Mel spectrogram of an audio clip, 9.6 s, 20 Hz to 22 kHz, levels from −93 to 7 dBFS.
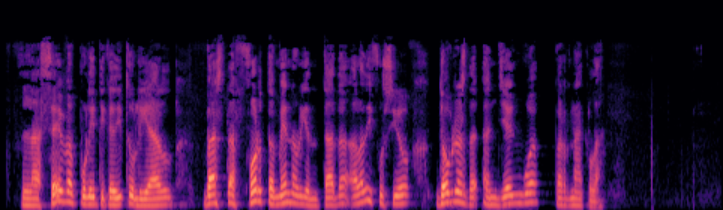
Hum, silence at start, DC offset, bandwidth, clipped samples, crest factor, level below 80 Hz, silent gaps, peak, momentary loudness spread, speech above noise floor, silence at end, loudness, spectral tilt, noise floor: none; 0.3 s; under 0.1%; 10 kHz; under 0.1%; 20 dB; -68 dBFS; none; -2 dBFS; 10 LU; 54 dB; 1.6 s; -23 LUFS; -6.5 dB/octave; -76 dBFS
